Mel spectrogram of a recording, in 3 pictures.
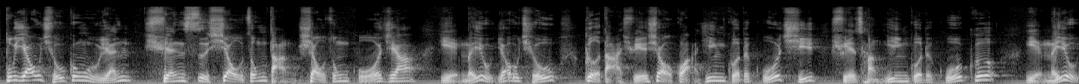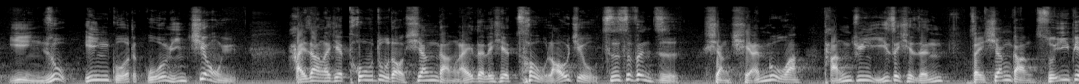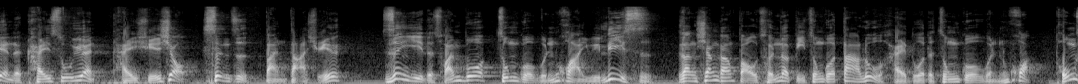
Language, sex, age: Chinese, male, 50-69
